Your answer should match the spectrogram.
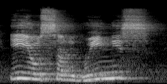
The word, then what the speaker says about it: ius sanguinis: Ius sanguinis, escreve ius, ou para outros que preferem JUS, e sanguinis do jeito que eu pronunciei, SANGUINIS, beleza?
